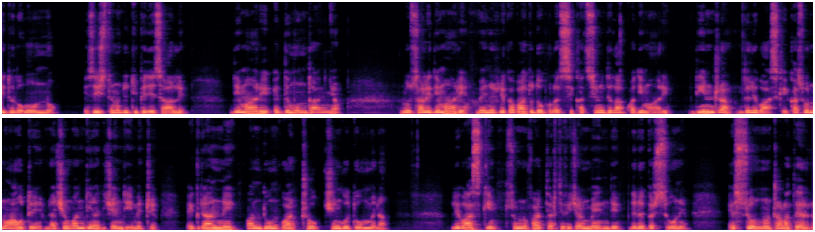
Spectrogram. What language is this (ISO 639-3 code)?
scn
